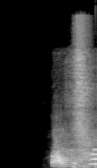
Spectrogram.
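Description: A single sharp sneeze bursts out after a moment of silence, close and fairly loud.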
